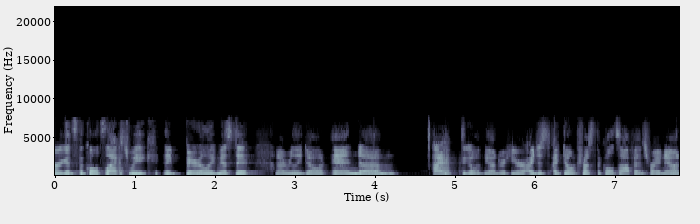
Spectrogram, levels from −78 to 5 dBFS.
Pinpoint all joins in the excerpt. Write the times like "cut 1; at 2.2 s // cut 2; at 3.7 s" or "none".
cut 1; at 2.8 s // cut 2; at 4.7 s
